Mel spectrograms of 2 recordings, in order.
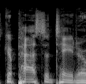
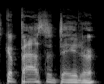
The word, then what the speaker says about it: capacitor: it's a flux capacitor which she then pronounces capacitator which was even better H we got that wrong flux capacitor yeah so you just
